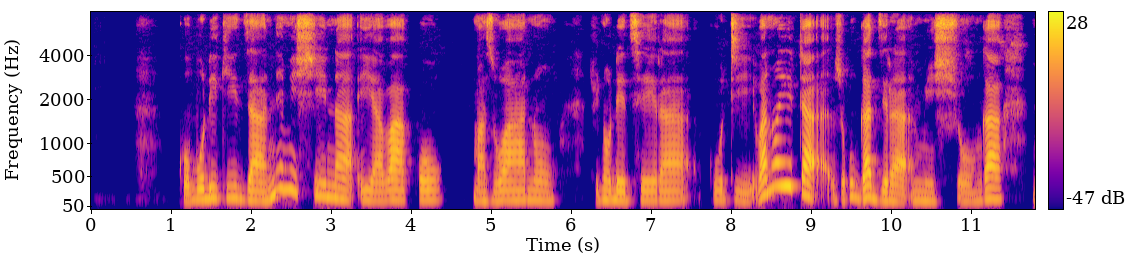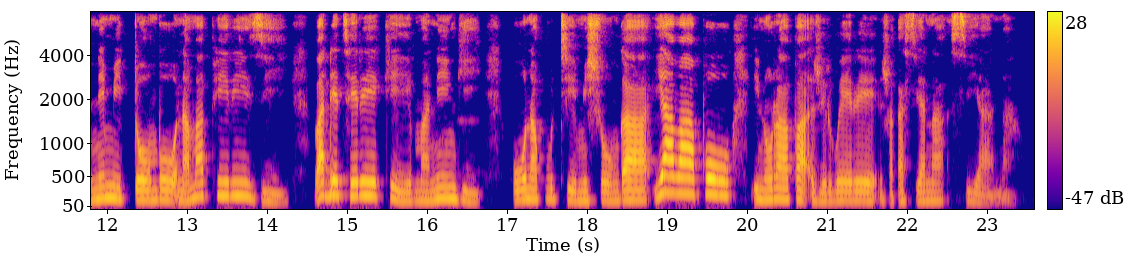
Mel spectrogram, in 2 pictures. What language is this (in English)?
Ndau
